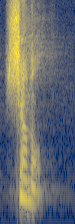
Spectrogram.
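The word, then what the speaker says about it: Przemyśl: It's P-R-Z-E-M-Y-L-S. Okay, it's pronounced Shummel.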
